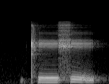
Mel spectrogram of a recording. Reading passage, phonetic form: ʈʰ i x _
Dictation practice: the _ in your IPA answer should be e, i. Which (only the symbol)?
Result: i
